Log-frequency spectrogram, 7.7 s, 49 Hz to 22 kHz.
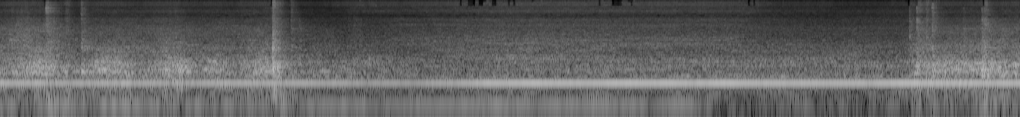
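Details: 1972 Electrolux Z310 cylinder vacuum cleaner, running after its very dirty, noisy fans were cleaned and lubricated: a steady, even, quiet motor hum with a smooth mid-pitched tone and no rattles or scraping. Healthy, normal running.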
